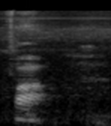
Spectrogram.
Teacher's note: নিচের ঠোঁটের পেট আর উপরের দাঁতের আগা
